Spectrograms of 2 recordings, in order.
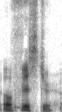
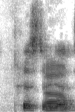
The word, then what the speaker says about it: Pfisterer: Pfisterer. – Okay. – Pfisterer, yeah.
